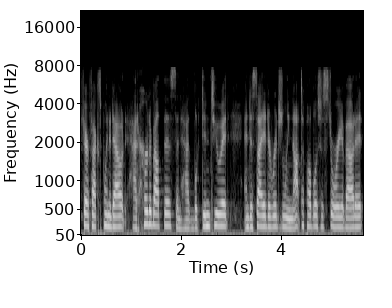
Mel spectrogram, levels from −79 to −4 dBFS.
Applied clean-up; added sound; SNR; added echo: none; none; none; none.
